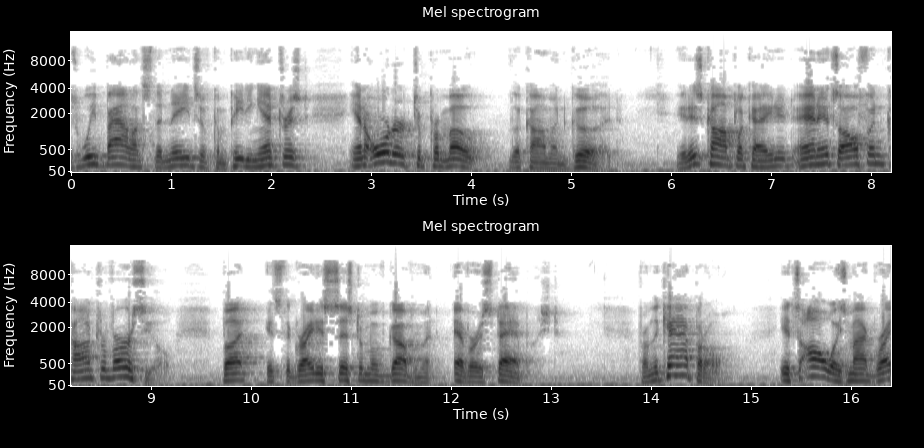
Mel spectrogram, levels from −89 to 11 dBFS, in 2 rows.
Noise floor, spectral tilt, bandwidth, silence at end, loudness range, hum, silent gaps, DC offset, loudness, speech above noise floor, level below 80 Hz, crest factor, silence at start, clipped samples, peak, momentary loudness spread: -35 dBFS; -6 dB/octave; 11.5 kHz; 0 s; 3 LU; none; none; under 0.1%; -14 LUFS; 22 dB; -36 dBFS; 14 dB; 0 s; under 0.1%; 0 dBFS; 11 LU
